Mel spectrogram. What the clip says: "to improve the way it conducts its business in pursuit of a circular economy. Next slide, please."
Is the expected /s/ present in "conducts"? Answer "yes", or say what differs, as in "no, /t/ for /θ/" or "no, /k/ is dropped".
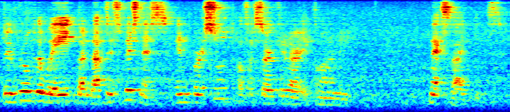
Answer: no, /s/ is dropped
